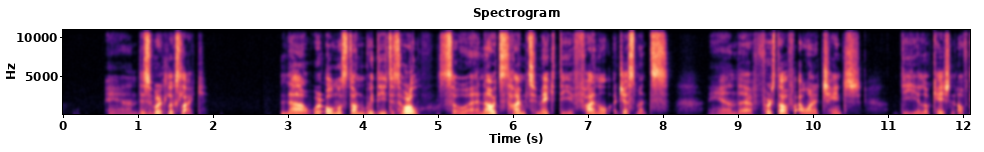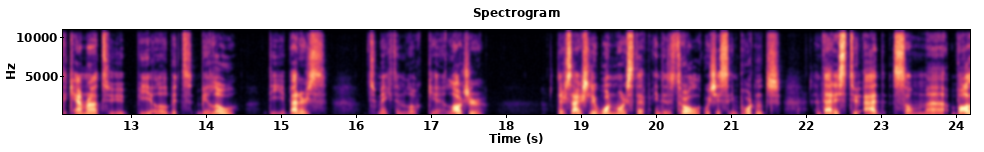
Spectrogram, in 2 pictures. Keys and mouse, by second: 2.4 shift+z, 2.8 click, 3.1 shift+f, 4.5 shift+z, 5.7 shift+f, 6.4 shift+z, 6.7 shift+z, 6.9 shift+f, 9.0 shift+z, 9.4 shift+z, 9.6 shift+f, 10.2 shift+z, 14.5 click, 16.4 middle click, 16.4-17.0 drag, 16.4 shift+z, 17.0 middle click, 17.3 drag, 17.4 middle click, 17.6 click, 17.7 middle click, 17.7 KP_0, 18.3 click, 19.0 middle click, 19.2 shift+z, 21.2 middle click, 22.9 shift+z, 23.4 click.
